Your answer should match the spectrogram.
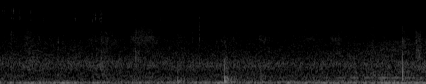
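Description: Quiet outdoor ambience: a low steady rumble with a few faint light taps.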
